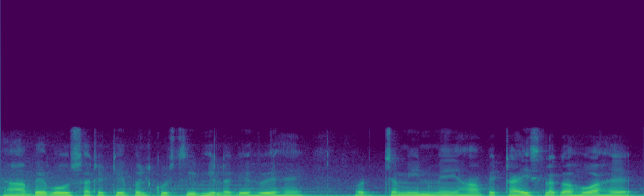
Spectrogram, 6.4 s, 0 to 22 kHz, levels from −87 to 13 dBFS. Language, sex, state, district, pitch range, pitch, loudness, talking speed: Hindi, male, Jharkhand, Deoghar, 95-105 Hz, 100 Hz, -14 LUFS, 175 wpm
